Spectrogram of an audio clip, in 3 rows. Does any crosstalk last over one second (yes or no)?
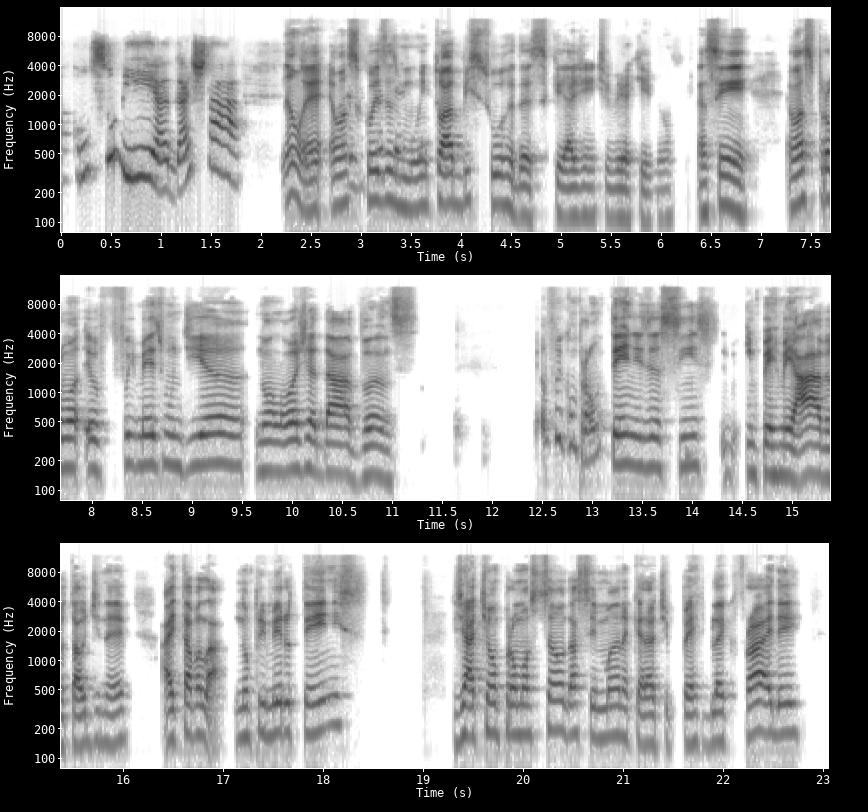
yes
